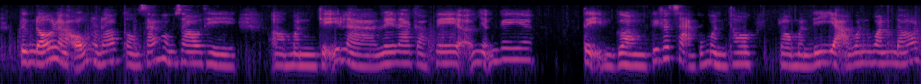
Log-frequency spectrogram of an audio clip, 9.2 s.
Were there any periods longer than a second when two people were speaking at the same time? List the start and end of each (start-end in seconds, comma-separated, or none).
none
